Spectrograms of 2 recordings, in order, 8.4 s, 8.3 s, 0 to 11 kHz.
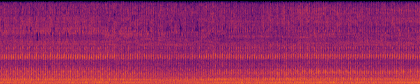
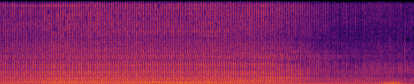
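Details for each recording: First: Ford Kuga Mk1 AWD 2.0 TDCi diesel (replacement engine) after auxiliary drive belt replacement: steady, even diesel idle with a smooth regular beat and no clatter from the belt side; normal idle, rattle cured. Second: Ford Kuga MK1 AWD 2.0 TDCi (replacement engine) at idle: rapid regular clatter about four a second over the diesel note, vanishing with a little rev; auxiliary belt clatter, fixed by a new belt.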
